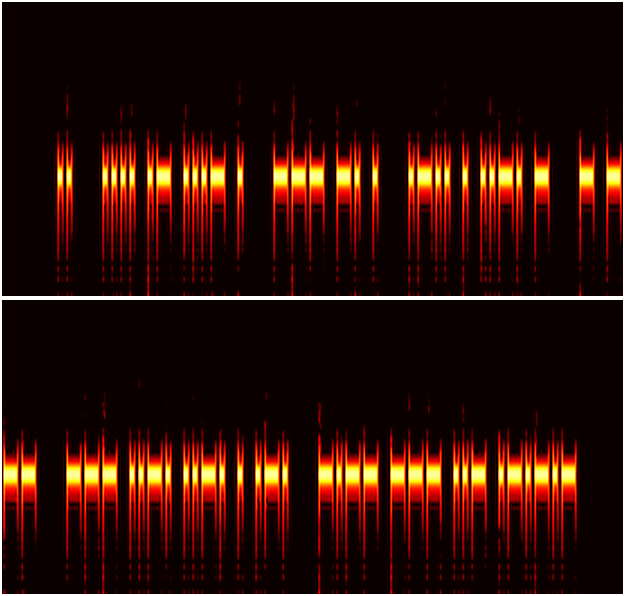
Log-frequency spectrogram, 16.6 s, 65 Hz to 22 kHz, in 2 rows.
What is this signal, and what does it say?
Morse code, heard as a keyed tone, about 20 wpm, 700 Hz. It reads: I HAVE ONE LEFT TO OFFER YOU.
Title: Sentences from Top 1000 Words - Review Part 4 - 20wpm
